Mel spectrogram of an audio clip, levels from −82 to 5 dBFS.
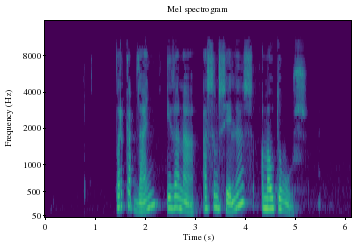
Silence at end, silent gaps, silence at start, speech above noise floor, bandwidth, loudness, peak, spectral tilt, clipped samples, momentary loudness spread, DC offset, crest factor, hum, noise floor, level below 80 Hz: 0.95 s; none; 1.45 s; 56 dB; 11 kHz; -26 LUFS; -10 dBFS; -5.5 dB/octave; under 0.1%; 9 LU; under 0.1%; 18 dB; none; -81 dBFS; -74 dBFS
